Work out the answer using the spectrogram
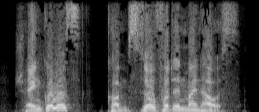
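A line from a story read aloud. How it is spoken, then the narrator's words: Loud and firm. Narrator (German): Der Weihnachtsmann spricht laut und unmissverständlich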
